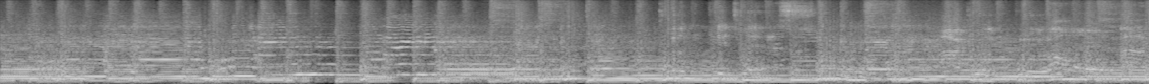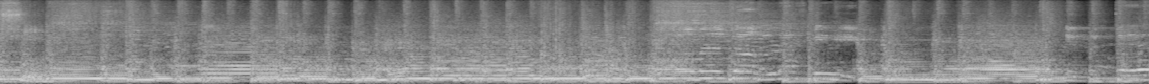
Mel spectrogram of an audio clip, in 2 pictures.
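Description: Live blues band playing loudly: electric guitar over a drum kit, with steady rhythm and held guitar notes.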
